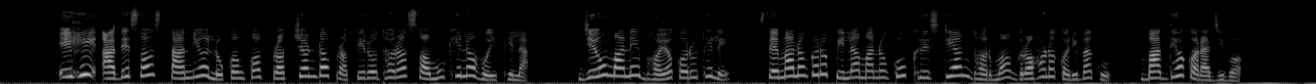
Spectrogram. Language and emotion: Odia, neutral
